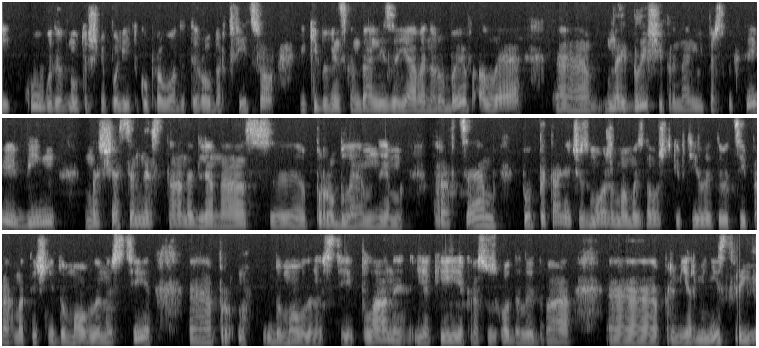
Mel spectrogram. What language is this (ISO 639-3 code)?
ukr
